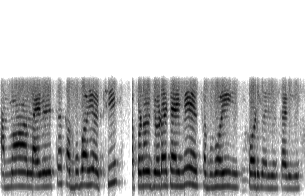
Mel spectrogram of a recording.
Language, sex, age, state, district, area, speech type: Odia, female, 18-30, Odisha, Koraput, urban, conversation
